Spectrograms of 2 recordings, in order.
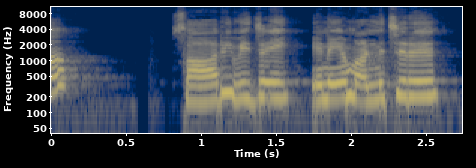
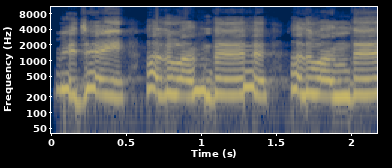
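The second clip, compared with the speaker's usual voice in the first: acted crying, words dragged out; tearful, halting confession to a friend; 2 semitones higher, slower than usual. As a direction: hesitate through tears, unable to explain. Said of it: "எதுக்குல அழுவுற?".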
